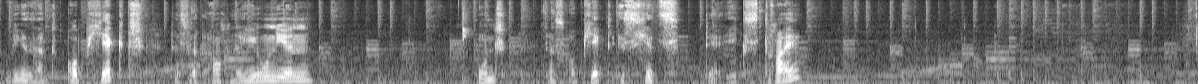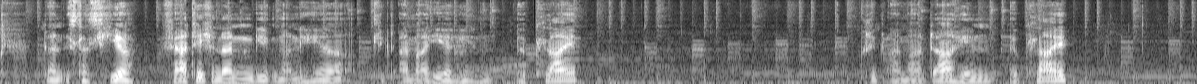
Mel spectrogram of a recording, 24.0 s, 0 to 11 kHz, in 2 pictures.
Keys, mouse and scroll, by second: 1.8 click, 5.4 click, 7.4 click, 15.4 click, 16.8 click, 21.0 click, 21.8 click.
